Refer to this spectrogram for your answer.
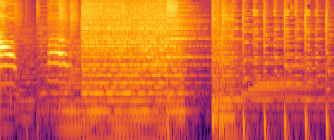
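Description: cat meowing

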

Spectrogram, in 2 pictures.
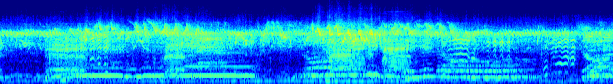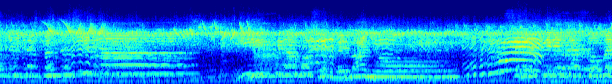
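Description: sheep bleating

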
